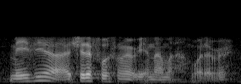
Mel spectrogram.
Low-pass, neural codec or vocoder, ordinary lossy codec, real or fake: 3.6 kHz; none; none; real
